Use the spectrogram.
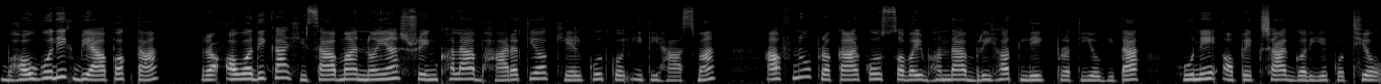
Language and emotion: Nepali, neutral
